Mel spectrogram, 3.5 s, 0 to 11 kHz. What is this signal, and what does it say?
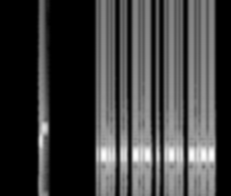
Morse code, heard as a keyed tone, about 40 wpm, 700 Hz. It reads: LIKELY
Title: Sentences from Top 600 Words - New Word Drill - 40wpm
